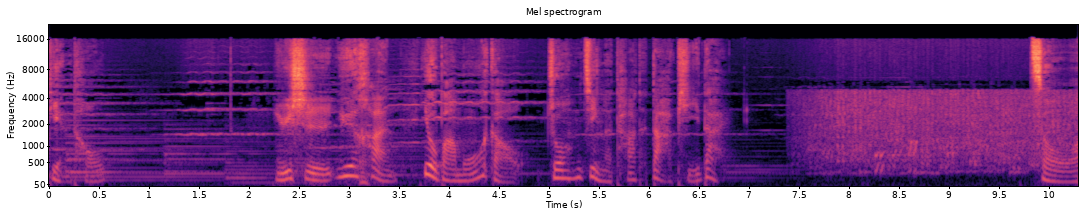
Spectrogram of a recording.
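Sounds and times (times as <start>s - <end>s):
speech: 0.0s - 0.7s, 2.3s - 6.8s, 9.9s - 10.2s
clear spring water flowing in a small stream: 7.4s - 10.2s.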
